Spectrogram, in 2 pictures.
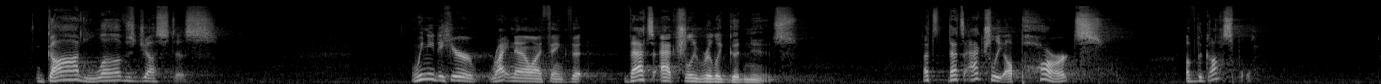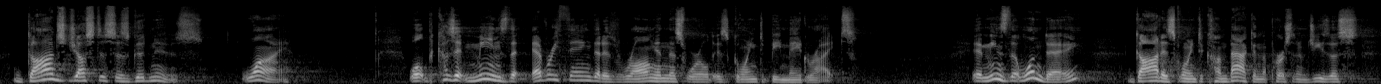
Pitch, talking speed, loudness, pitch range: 140 Hz, 140 wpm, -28 LUFS, 125-175 Hz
